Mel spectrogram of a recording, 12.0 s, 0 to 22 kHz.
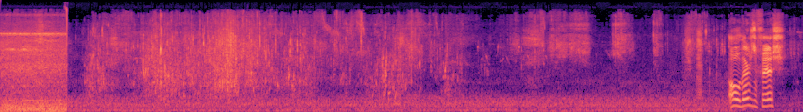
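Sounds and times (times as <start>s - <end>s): river water flowing: 1.2s - 7.8s
faint small splashes and drips: 1.3s - 8.1s.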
